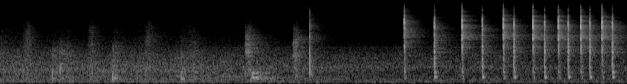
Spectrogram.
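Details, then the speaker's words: KTM 300 dirt bike whose starter won't work, wires touched together to test: sharp, dry clicks that come quicker and quicker show the starter solenoid is working. The next step is checking for 12 volts at the starter. "right we're on the right path hear that clicking means the solenoid's working we're making progress"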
